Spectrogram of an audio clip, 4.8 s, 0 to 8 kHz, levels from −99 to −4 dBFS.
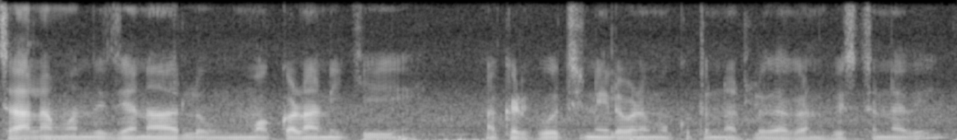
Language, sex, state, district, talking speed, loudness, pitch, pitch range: Telugu, male, Telangana, Mahabubabad, 100 wpm, -23 LUFS, 100 Hz, 95-105 Hz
